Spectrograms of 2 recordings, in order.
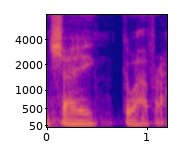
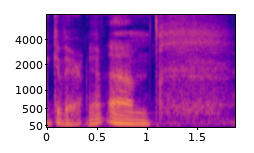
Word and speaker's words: Guevara: the opposing guerrilla forces to help take down shay guava i could never pronounce his name thank you guevara and they they plotted to put a marine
